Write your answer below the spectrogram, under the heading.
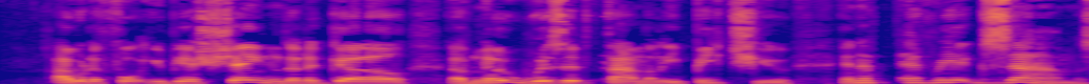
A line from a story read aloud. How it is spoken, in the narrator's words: snapped Mr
